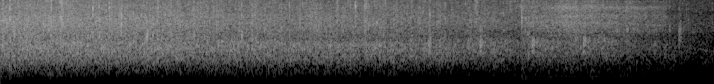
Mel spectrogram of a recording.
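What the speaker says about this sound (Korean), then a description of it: "영광의 박수 올려드리겠습니다." A church congregation at a Sunday morning worship service gives a round of applause, a soft, distant wash of many hands clapping that gradually tapers off toward the end.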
